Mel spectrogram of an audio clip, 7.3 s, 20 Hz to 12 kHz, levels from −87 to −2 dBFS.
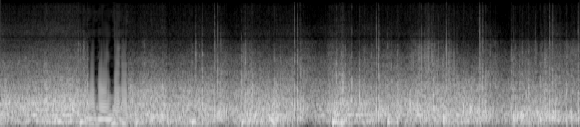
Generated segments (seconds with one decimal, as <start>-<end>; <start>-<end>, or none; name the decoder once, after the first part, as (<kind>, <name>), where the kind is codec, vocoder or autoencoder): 1.1-1.6 (vocoder, BigVGAN v2)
